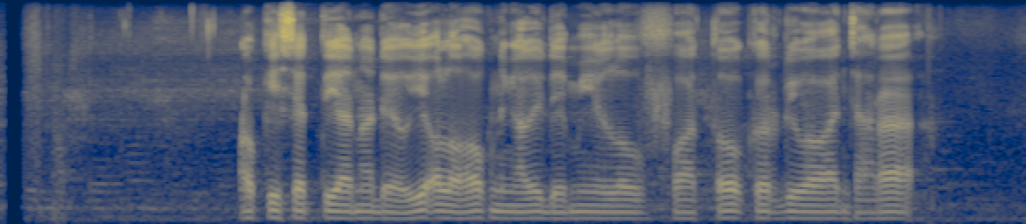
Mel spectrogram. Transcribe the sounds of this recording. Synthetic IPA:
ʔɔkisɛt̪ianadɛwiɔlɔɦɔk̚niŋalidɛmilɔfat̪ɔkɨrdiwawaɲt͡ʃaɾa

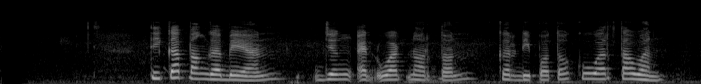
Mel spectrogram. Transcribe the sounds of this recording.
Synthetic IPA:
t̪ikapaŋɡabeand͡ʒɨŋɛdward̪̚nɔrt̪ɔnkɨrdipɔt̪ɔkuwart̪awan

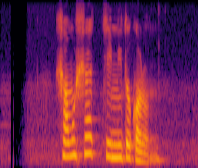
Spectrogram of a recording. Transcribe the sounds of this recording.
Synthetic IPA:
ʃɔmoʃːat͡ɕinːit̪okɔɾo̰n

